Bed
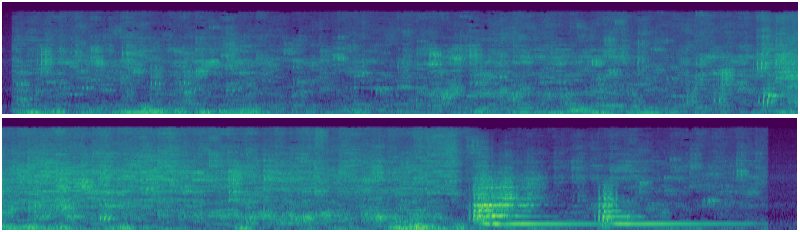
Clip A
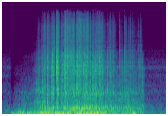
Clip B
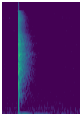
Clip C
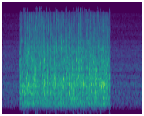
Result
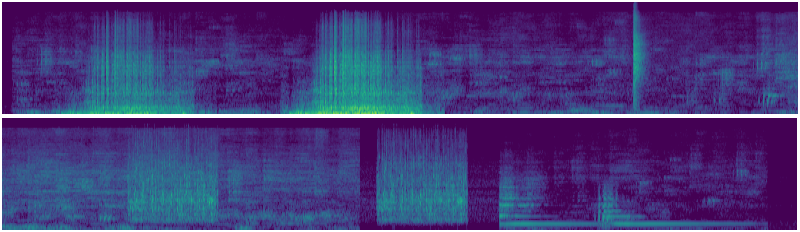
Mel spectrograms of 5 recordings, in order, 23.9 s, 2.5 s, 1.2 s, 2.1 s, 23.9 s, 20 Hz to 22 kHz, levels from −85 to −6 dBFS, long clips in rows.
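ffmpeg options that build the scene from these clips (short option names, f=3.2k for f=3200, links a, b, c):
-filter_complex "[1:a]asplit=2[a][b];[3:a]asplit=2[c][d];[0:a]volume=-19dB[e];[a]acrusher=bits=10:mix=0:aa=0.000001[f];[2:a]asplit=2[g][h];[h]highpass=f=720:p=1,volume=20dB,asoftclip=type=tanh:threshold=-13.5dB[i];[g][i]amix=inputs=2:normalize=0,lowpass=f=6.7k:p=1,volume=-6dB[j];[e]asplit=2[k][l];[k]atrim=end=17.304[m];[d]atrim=end=2.1,asetpts=PTS-STARTPTS,volume=-13dB[n];[l]atrim=start=19.396[o];[f]atrim=end=2.46,asetpts=PTS-STARTPTS,volume=-11.5dB,afade=t=in:d=0.004:c=hsin,afade=t=out:st=2.456:d=0.004:c=hsin,adelay=750[p];[b]atrim=end=2.46,asetpts=PTS-STARTPTS,volume=-4.5dB,afade=t=in:d=0.004:c=hsin,afade=t=out:st=2.456:d=0.004:c=hsin,adelay=183897S[q];[j]atrim=end=1.18,asetpts=PTS-STARTPTS,volume=-6.5dB,afade=t=in:d=0.004:c=hsin,afade=t=out:st=1.176:d=0.004:c=hsin,adelay=9230[r];[c]atrim=end=2.1,asetpts=PTS-STARTPTS,volume=-12dB,afade=t=in:d=0.004:c=hsin,afade=t=out:st=2.096:d=0.004:c=hsin,adelay=13560[s];[m][n]acrossfade=d=0.004:c1=hsin:c2=hsin[t];[t][o]acrossfade=d=0.004:c1=hsin:c2=hsin[u];[u][p][q][r][s]amix=inputs=5:normalize=0"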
